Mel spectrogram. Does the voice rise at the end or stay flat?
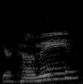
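rising. The pitch rises at the end. It asks whether the listener is coming. "with a rise tone, it sounds like a question"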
